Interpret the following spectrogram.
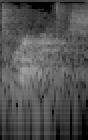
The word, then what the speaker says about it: Rumex: Keith, backstop relocation at Town Office of Recreational Field, we have a number here from Rumex, is that how you say it? Rummix. Rumex Fence Company.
